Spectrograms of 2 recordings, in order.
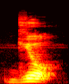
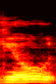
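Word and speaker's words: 魚: itu cuma satu yaitu Goo o-nya pendek Goo bukan Gou tapi Goo kayak gitu ya minasang Cara pakainya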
